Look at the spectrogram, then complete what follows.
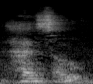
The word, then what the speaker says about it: handsome: But here I cannot pronounce center D if it comes after N, such as sandwich, sandwich, sandwich. And for example, handsome, handsome, handsome.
